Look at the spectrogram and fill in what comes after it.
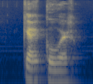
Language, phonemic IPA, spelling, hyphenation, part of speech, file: Dutch, /ˈkɛrkoːr/, kerkkoor, kerk‧koor, noun, Nl-kerkkoor.ogg
- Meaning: 1. church choir (choir of singers affiliated to a church) 2. choir of a church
